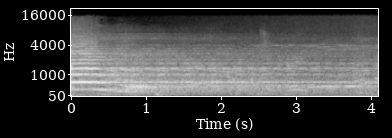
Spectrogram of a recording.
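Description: A male Quran reciter holding one long melodic note at the end of a verse, steady in pitch and slowly fading away near the end.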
